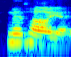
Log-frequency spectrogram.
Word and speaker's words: Natalia: Everybody, this is Natalie Sordano. Am I saying it right? – Natalia, yeah. – I said Natalie.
